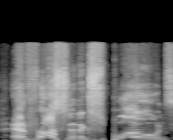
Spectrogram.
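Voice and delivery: very high, loud race-announcer shout. Retelling how the race caller calls a Frosted race: imitating a race caller. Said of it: "whoever's making the race call".

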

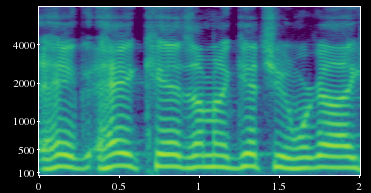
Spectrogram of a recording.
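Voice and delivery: acted grouchy, mean, threatening old man yell. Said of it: "he was yelling at us".

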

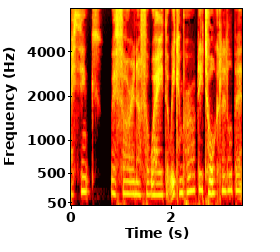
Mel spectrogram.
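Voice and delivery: barely above a hush, very soft, quiet murmur. The narrator voices Demi, the group's human companion who cannot see, speaking very quietly. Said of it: "She very quietly then says".

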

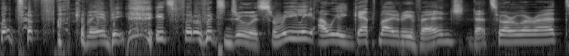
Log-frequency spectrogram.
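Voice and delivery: mock squeaky, very high-pitched incredulous outburst. Retelling his own reaction to the muttered threat: imitating his own incredulous reply. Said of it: "I was like".

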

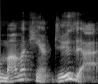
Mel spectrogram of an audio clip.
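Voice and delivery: plain

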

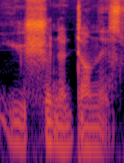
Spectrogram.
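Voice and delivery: very quiet, gritty words through gritted teeth. Showing how the line could be read: gritty, through the teeth. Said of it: "that real gritty through the teeth".

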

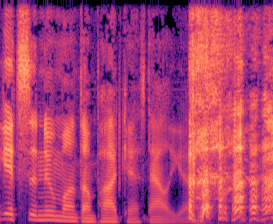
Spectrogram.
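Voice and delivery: put-on lukewarm, unexcited, halfhearted delivery with swooping pitch. Mocking another speaker's opening line: imitating unexcited delivery. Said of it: "You're like".

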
